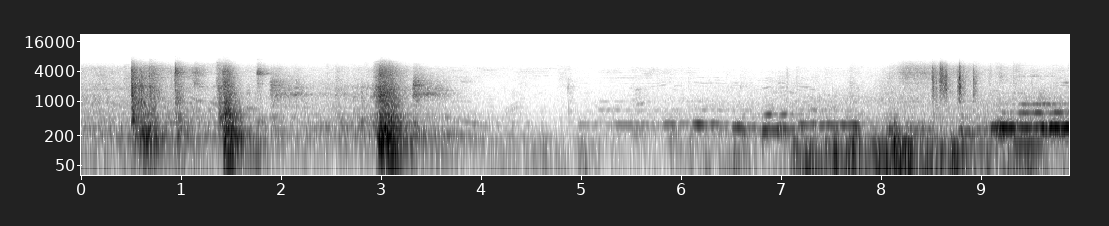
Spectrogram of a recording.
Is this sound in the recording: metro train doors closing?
yes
